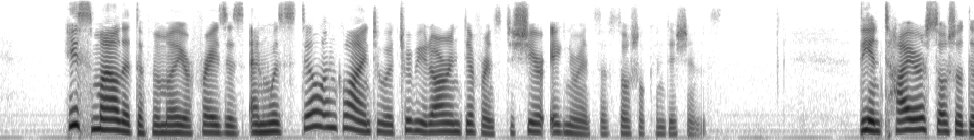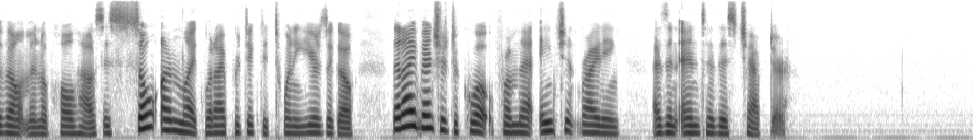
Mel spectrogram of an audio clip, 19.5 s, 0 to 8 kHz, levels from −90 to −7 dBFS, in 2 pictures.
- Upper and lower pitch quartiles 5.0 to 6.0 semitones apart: No, average, 4.5 semitones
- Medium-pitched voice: Yes, medium, 170 Hz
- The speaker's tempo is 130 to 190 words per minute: Yes, average, 155 wpm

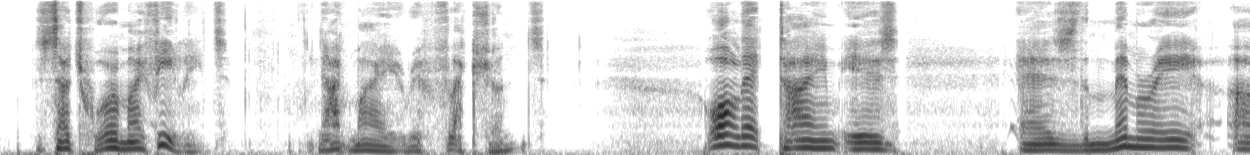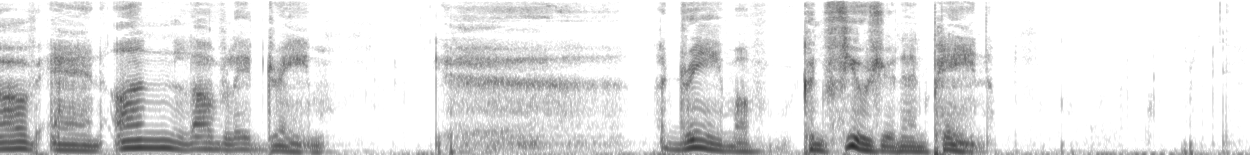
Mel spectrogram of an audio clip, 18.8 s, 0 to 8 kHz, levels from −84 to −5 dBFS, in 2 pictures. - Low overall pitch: Yes, low, 110 Hz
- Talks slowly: Yes, slow, 75 wpm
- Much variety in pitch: Yes, wide, 7.2 semitones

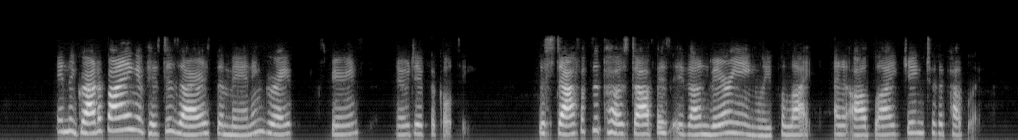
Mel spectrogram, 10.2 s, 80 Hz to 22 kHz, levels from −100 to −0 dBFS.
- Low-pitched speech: No, very high, 260 Hz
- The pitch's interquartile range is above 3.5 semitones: No, average, 3.1 semitones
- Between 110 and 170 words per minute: Yes, average, 160 wpm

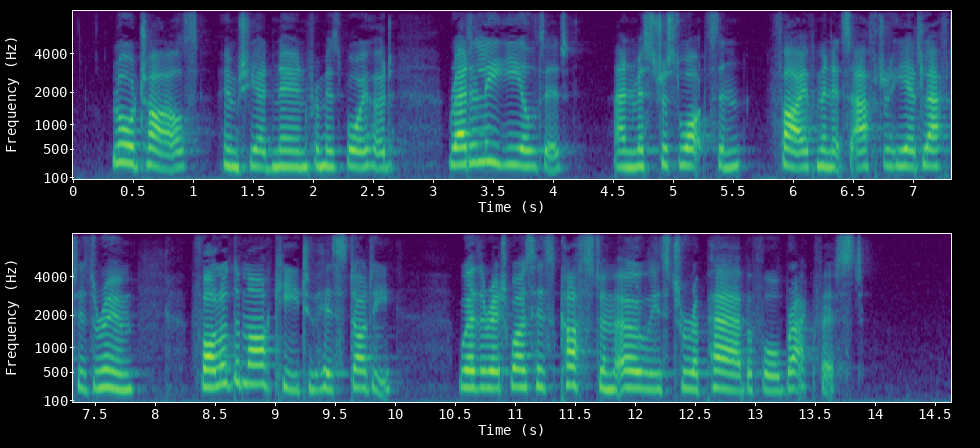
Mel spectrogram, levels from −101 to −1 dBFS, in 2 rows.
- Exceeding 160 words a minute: No, average, 155 wpm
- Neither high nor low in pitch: No, very high, 250 Hz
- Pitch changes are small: Yes, narrow, 2.0 semitones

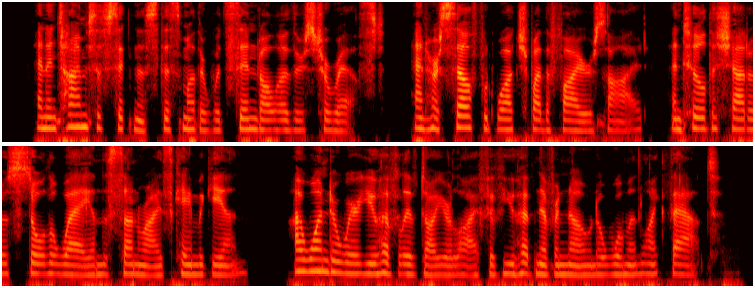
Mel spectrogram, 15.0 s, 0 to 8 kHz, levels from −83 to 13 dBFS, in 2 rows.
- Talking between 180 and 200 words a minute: Yes, average, 190 wpm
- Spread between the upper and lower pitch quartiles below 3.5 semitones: Yes, narrow, 2.4 semitones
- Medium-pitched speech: Yes, medium, 175 Hz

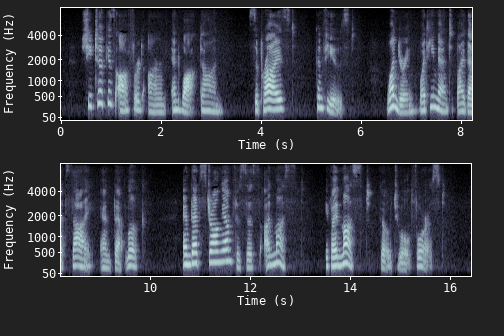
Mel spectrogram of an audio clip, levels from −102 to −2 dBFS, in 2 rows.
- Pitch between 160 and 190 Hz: Yes, medium, 185 Hz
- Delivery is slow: Yes, slow, 120 wpm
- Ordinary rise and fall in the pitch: No, wide, 6.6 semitones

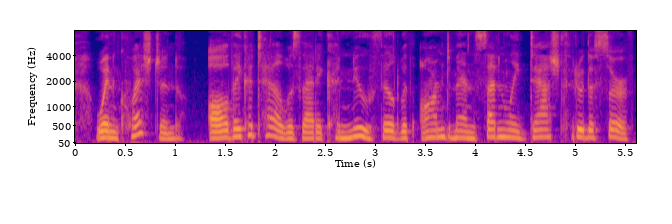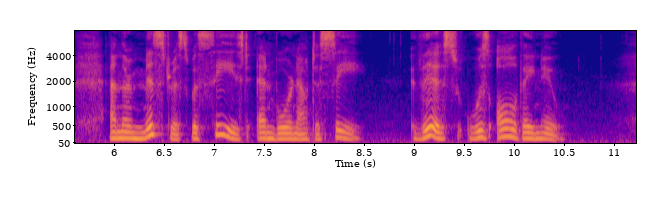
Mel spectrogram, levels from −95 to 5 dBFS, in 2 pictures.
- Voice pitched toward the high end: No, medium, 170 Hz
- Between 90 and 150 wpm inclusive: No, average, 180 wpm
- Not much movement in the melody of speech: No, average, 4.2 semitones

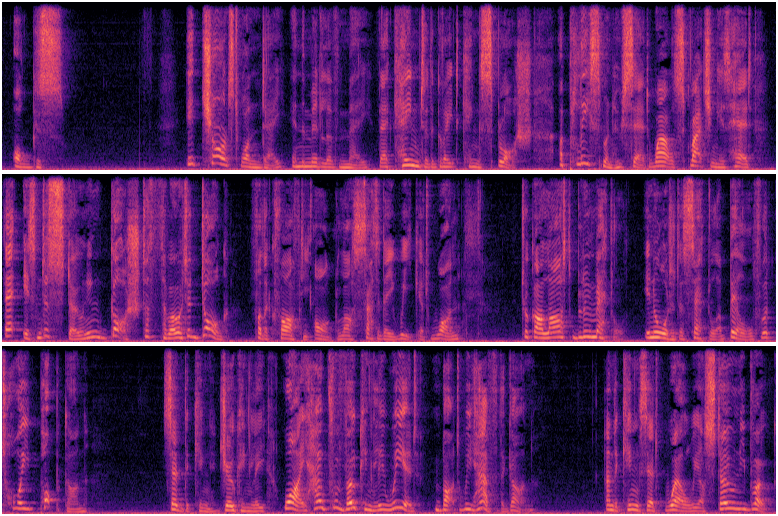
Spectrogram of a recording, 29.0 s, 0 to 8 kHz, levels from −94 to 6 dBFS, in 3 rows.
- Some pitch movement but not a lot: No, wide, 8.0 semitones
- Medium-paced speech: Yes, average, 170 wpm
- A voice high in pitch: Yes, high, 200 Hz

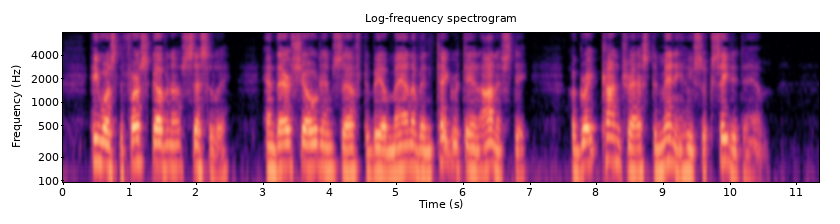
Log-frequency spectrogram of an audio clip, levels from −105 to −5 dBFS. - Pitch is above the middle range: No, low, 135 Hz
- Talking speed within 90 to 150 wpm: Yes, average, 145 wpm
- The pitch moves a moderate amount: Yes, average, 3.2 semitones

